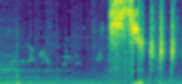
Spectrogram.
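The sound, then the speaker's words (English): Chicks on a live chick cam peep in a burst of bright, high-pitched chirps, followed by a few short, repeated tweets. “There's lots of chicks in front of the cam there. They're so cute. I don't know what we're going to do when there's no chick cam.”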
